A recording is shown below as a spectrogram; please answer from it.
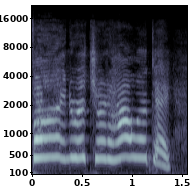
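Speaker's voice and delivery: acted very high screaming call. Retelling screaming with a megaphone: imitating own past screaming. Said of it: "But I was just screaming".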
